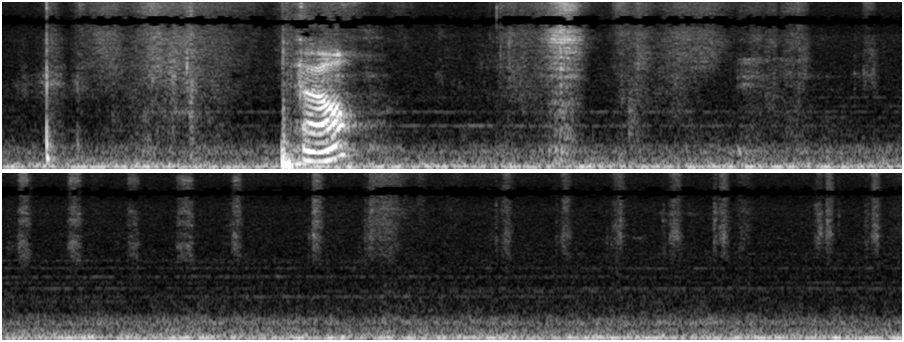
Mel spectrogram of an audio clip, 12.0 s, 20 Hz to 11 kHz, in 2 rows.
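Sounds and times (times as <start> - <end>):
steady low hum: 0.0 - 12.0
paintbrush strokes scratching: 3.4 - 12.0.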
